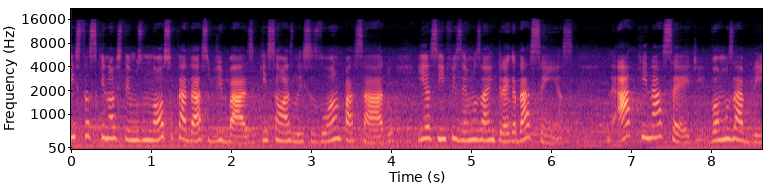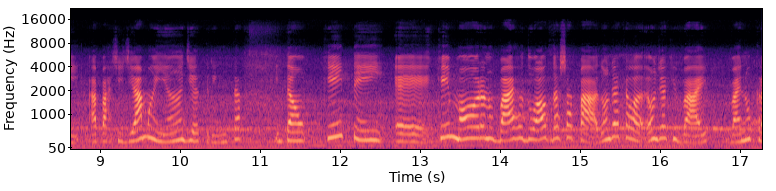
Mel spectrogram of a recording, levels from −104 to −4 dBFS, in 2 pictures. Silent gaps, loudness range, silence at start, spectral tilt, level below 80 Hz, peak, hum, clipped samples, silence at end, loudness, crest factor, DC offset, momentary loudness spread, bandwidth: none; 4 LU; 0 s; -5.5 dB/octave; -48 dBFS; -4 dBFS; none; under 0.1%; 0 s; -24 LUFS; 20 dB; under 0.1%; 12 LU; 15 kHz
